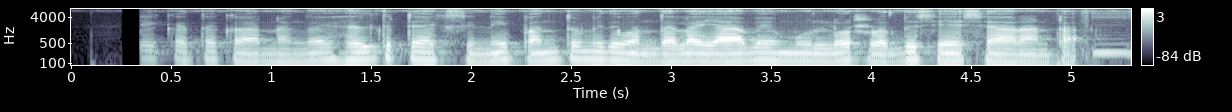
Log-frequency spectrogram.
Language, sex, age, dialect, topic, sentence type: Telugu, male, 31-35, Central/Coastal, banking, statement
